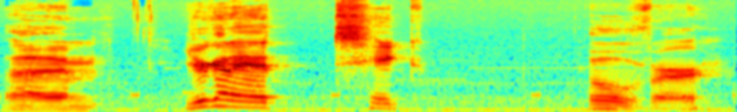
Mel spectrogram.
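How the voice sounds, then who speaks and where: A man's voice: medium pitch, big pitch swings, drawn-out words, sharp tone, a little hiss or hum. A man casually narrating as game master of a tabletop roleplaying game, feeling his way through his phrases in conversation.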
